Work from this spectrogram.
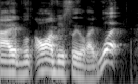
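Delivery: ordinary talk, nothing marked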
